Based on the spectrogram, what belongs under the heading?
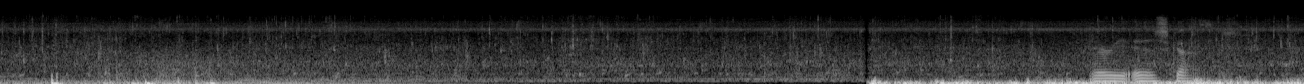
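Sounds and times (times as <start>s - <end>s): loud low rumble: 0.0s - 5.4s
creek water running: 0.0s - 13.0s.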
